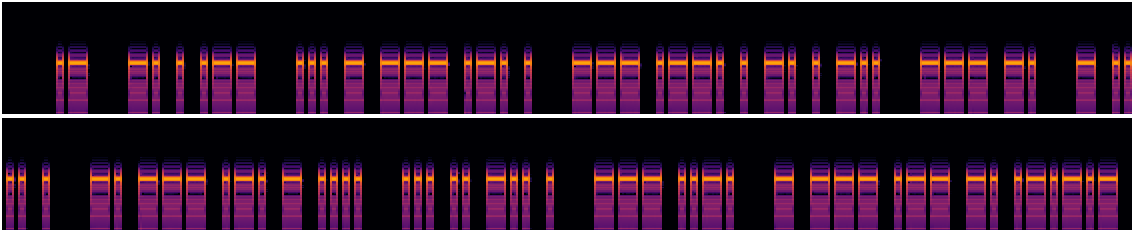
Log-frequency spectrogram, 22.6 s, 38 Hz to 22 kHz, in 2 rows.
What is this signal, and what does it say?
Morse code, heard as a keyed tone, about 20 wpm, 700 Hz. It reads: A NEW STORE OPENED ON THE NORTH SIDE OF TOWN.
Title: Sentences with 6-Word Phrases - 20wpm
